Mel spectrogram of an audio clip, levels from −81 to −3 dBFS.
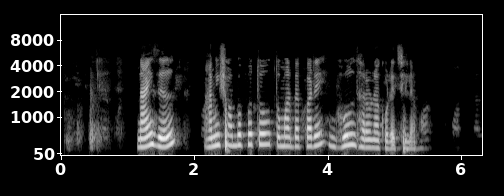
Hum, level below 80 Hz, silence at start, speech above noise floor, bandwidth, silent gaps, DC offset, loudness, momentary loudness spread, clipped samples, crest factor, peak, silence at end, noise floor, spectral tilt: none; -62 dBFS; 0.4 s; 35 dB; 7.2 kHz; 1.97-2.09 s; under 0.1%; -18 LUFS; 19 LU; under 0.1%; 18 dB; -2 dBFS; 0.85 s; -53 dBFS; -6.5 dB/octave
